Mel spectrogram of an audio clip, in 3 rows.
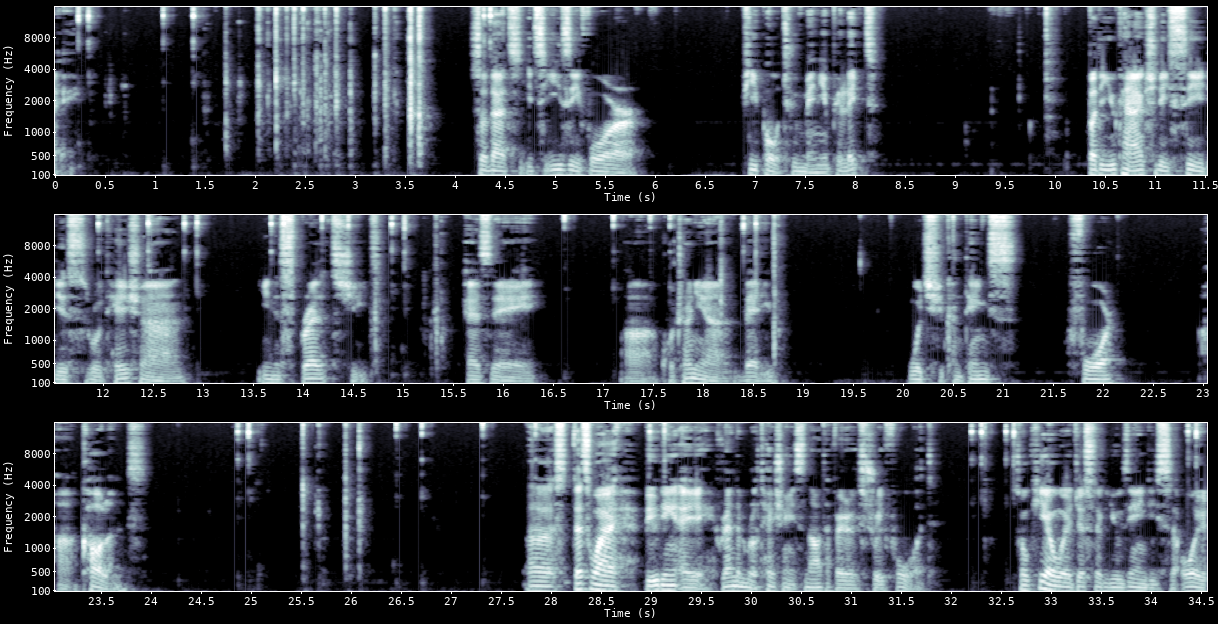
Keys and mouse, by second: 0.3 click, 1.2-4.5 drag, 12.0 click, 12.9 click, 14.3-14.6 middle drag, 15.0 ctrl+shift+click, 16.8 middle click, 17.6 middle drag, 18.5 ctrl+shift+click, 25.0 click, 25.6 z, 26.1 x, 26.5-26.9 drag, 27.4-27.9 drag, 29.1 click, 32.7 click.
